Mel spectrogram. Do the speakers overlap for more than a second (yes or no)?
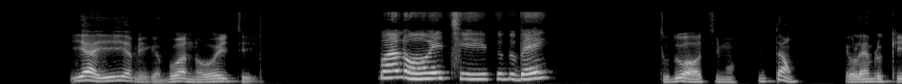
no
